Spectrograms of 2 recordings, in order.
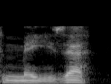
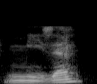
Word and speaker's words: ميزة: گاهی اوقات میزه تلفظ می شود، ولی تلفظ درستش میزه به کسر میم است، یعنی ما یمتاز به من صفت او خاصه.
